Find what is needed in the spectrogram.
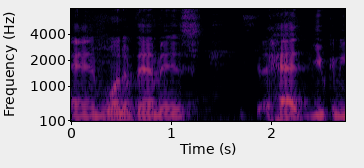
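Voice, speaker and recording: A man talks in an American accent. His pitch is medium and his intonation is monotone and flat. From New Jersey. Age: 60s. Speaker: attorney. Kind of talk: podcast interview.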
